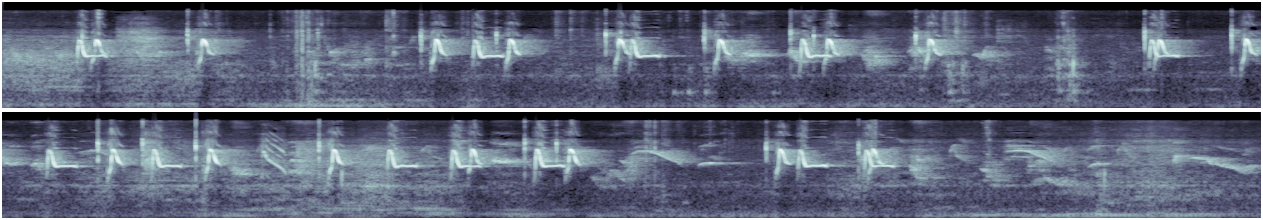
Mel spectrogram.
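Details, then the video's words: Prinia, a lure recording for silent cage birds: a long, energetic string of sharp, falling chirps in quick groups, with a brief pause midway and some slurred notes near the end. "full Dorrr prenjak lumut lain makin tergoda berbunyi sangat ampuh untuk pancingan burung bisu"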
